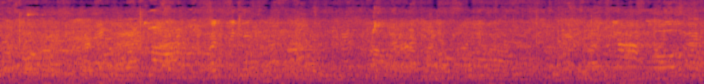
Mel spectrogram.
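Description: A crowd of young women chatter and call out across a large echoing gym.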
